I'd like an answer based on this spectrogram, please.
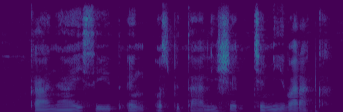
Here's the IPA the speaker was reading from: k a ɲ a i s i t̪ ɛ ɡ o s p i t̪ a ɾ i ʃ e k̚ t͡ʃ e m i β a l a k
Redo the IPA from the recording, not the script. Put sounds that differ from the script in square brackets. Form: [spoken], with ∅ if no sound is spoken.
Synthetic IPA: k a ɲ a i s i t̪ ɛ [ŋ] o s p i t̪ a [l] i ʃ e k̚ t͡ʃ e m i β a [ɾ] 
